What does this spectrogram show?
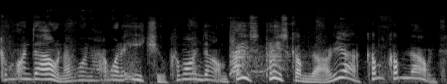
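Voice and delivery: high, pleading, coaxing begging dog voice. Speaker voices her dog chasing a squirrel, voicing a pleading dog. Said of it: "she barks and says".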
